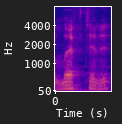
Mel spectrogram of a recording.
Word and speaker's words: lieutenant: 1915 he became a lieutenant or leftenant if you're going to speak it in British as best I understand the pronunciation of that word if I were were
